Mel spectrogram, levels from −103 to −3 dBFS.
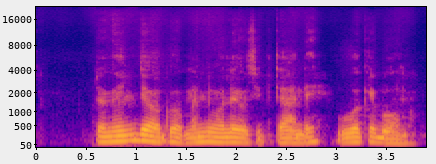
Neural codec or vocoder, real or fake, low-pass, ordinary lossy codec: codec, 44.1 kHz, 7.8 kbps, Pupu-Codec; fake; none; none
